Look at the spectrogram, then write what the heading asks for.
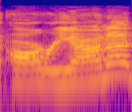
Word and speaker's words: Ariana: I am so glad to have in Ariana.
